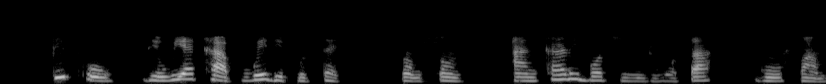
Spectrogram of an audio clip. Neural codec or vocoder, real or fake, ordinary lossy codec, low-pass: codec, 44.1 kHz, 7.8 kbps, Pupu-Codec; fake; Opus, 24 kbps; 3.6 kHz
